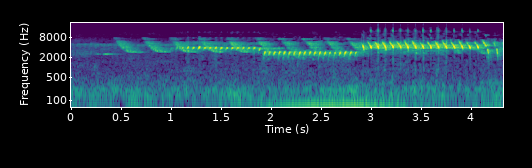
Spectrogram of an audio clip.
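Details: Canary song used to stimulate lazy canaries to sing: rapid repeated trills of high notes, shifting from descending swept notes to a low steady trill, then a bright high rattling trill, about three notes per second.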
